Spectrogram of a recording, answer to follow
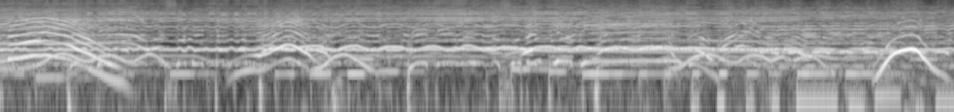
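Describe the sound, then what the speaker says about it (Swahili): A church congregation at a conference service in Calvary Sifa Church, Moi's Bridge, cheers loudly and continuously, with many overlapping voices whooping and shouting throughout and possible clapping mixed in. "Pigia Yesu makofi."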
